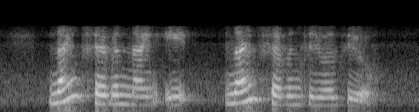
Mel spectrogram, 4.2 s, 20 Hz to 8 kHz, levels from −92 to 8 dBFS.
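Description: From start to finish the speech carries the GSM full-rate codec's signature: a buzzy, gravelly roughness, plainly audible, consistent with a 13 kbps rate. The codec rebuilds the voice from a vocal-tract filter driven by a regular pulse train that keeps only a third of the excitation, so fine detail is lost. Band-limiting to about 300 Hz–3.7 kHz thins the sound. A spectrogram shows a hard ceiling near 3.8 kHz, with blank space above.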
